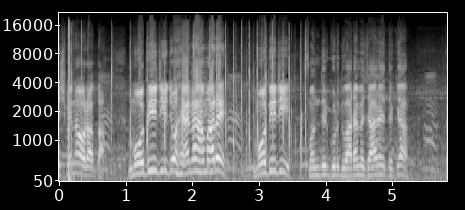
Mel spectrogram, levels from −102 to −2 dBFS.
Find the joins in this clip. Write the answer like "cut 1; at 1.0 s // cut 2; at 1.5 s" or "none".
cut 1; at 3.7 s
